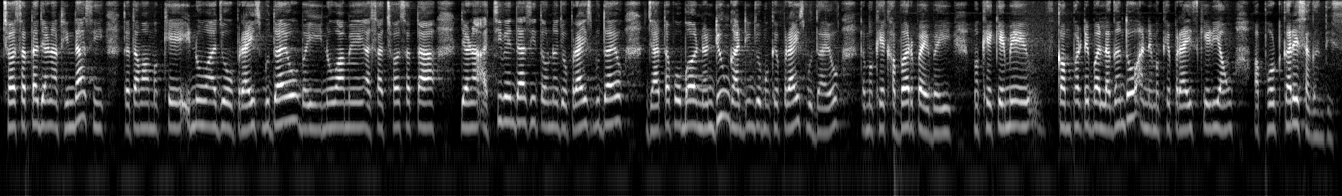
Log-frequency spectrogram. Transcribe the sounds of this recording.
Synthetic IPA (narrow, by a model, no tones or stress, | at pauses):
t͡ɕʰɐsɐt̪aʄɐɽ̃ãt̪ʰĩːn̆d̪aːsĩ | t̪ɐt̪ɐʋ̤ãmũːkʰeɪnoːʋad͡ʑopɾaːɪsɓʊd̪ʱaːjobʱɐiɪnoʋamẽɐsãt͡ɕʰɐsɐt̪a | ʄəɽ̃aʔɐt͡ɕiʋẽːn̆d̪aːsĩt̪ɐʊnə̆d͡ʑopɾaːɪsɓʊd̪ʱaːjod͡ʑʱaːt̪ɐpoɓɐnɐ̃ɳɖʱijũɡʱaːʈijũd͡ʑoːmũːkʰepɾaːɪsɓʊd̪ʱaːjot̪ɐmũːkʰexɐbəɾpɐebʱɐi | mũːkʰekɐ̃ːmẽkɐ̃mpəɾʈebəlːɐɡʱə̃nd̪oɐ̃nmũːkʰepɾaːɪskeɦɪɽiaːũɐpoːɾʈkɐɾesɐɡʱə̃nd̪iːs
